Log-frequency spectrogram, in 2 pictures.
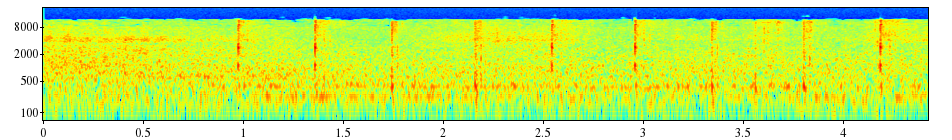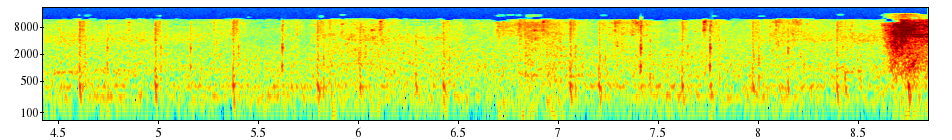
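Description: Armoured footsteps clatter quickly on stone.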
